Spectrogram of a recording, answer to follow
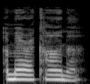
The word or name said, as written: americana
